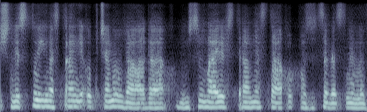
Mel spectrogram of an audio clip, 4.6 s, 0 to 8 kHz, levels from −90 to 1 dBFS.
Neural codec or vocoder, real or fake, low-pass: codec, 16 kHz, 0.5 kbps, FreqCodec, smaller model; fake; 7.2 kHz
